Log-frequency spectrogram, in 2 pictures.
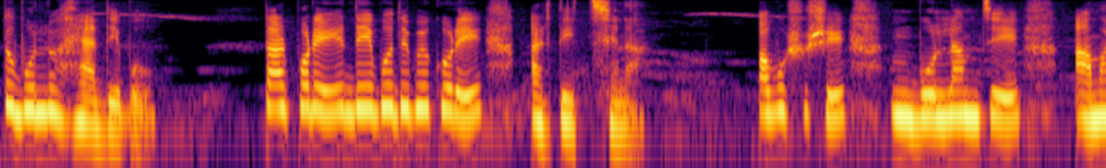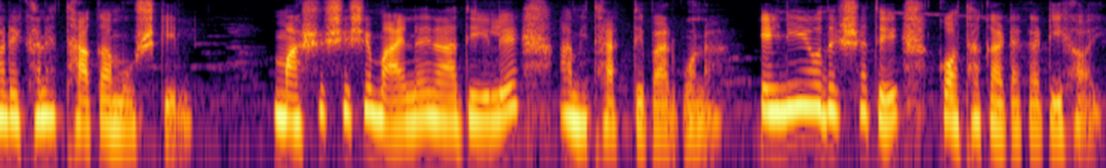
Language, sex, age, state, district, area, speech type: Bengali, female, 18-30, West Bengal, South 24 Parganas, rural, spontaneous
